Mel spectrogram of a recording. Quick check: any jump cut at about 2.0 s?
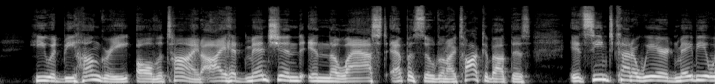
yes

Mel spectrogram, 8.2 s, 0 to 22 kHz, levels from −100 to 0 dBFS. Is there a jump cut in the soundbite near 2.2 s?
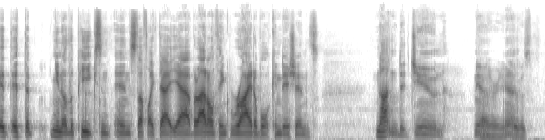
no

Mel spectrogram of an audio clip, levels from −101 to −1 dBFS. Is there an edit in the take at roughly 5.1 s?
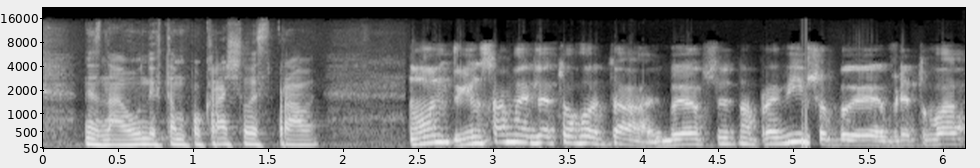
yes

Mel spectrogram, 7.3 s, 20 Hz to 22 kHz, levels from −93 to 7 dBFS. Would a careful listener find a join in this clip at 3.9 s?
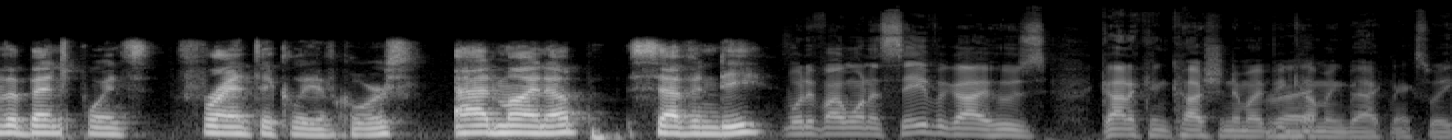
yes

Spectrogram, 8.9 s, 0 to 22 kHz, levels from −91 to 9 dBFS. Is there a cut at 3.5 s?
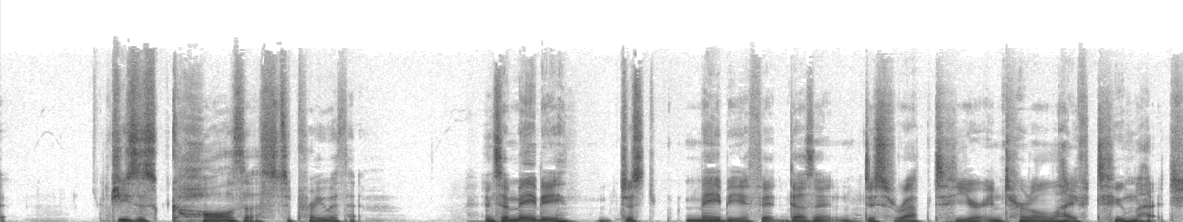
yes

